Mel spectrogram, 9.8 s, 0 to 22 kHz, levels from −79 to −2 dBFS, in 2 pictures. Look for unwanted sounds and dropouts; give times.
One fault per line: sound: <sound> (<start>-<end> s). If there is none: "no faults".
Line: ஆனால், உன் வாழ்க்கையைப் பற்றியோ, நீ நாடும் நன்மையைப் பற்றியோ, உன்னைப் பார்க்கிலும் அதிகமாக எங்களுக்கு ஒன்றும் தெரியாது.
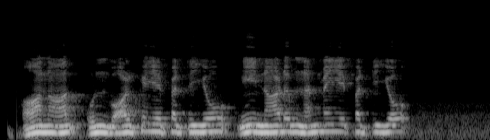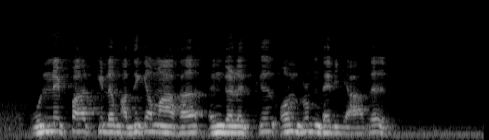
no faults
